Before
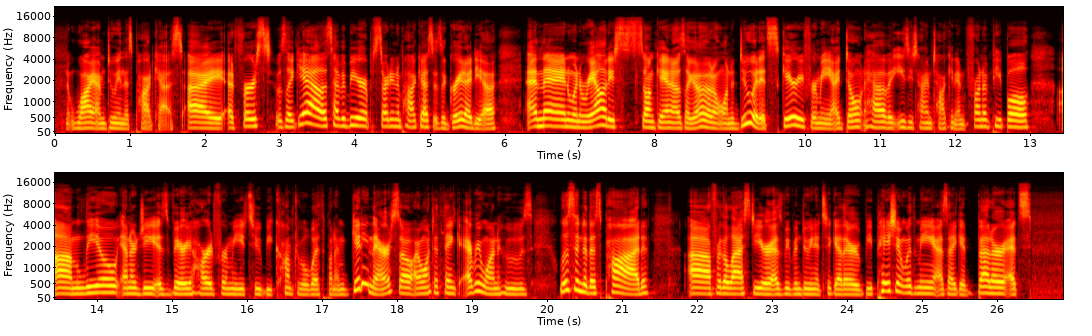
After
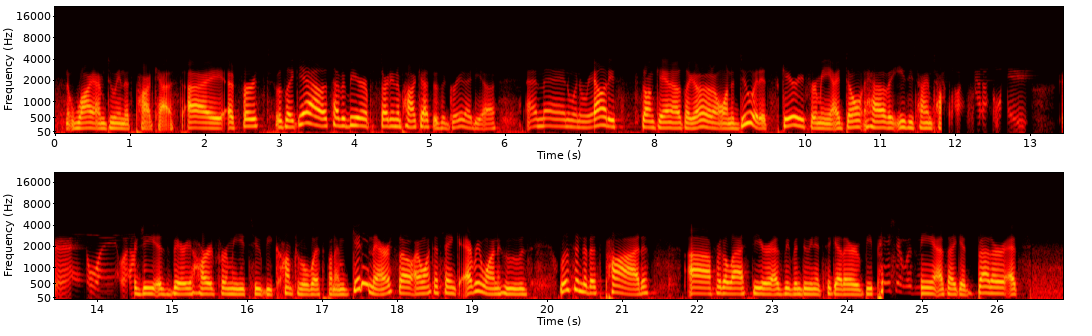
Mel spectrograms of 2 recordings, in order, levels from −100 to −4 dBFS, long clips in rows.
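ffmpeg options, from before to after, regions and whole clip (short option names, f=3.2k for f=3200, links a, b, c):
-filter_complex "[0:a]asettb=1/sr,asplit=3[a][b][c];[a]atrim=end=5.144[d];[b]atrim=start=5.14:end=7.19,asetpts=PTS-STARTPTS,afade=t=in:d=0.004:c=qsin,afade=t=out:st=2.046:d=0.004:c=qsin,equalizer=f=2.6k:w=0.32:g=-11,acompressor=threshold=-40dB:ratio=6:attack=3.2:release=140:knee=1:detection=peak[e];[c]atrim=start=7.186[f];[d][e]acrossfade=d=0.004:c1=hsin:c2=qsin[g];[g][f]acrossfade=d=0.004:c1=qsin:c2=hsin,asettb=1/sr,asplit=3[h][i][j];[h]atrim=end=11.814[k];[i]atrim=start=11.81:end=14.5,asetpts=PTS-STARTPTS,afade=t=in:d=0.004:c=qsin,afade=t=out:st=2.686:d=0.004:c=qsin,aderivative,bandreject=f=48.3:t=h:w=4,bandreject=f=96.6:t=h:w=4,bandreject=f=144.9:t=h:w=4,bandreject=f=193.2:t=h:w=4,bandreject=f=241.5:t=h:w=4,bandreject=f=289.8:t=h:w=4,bandreject=f=338.1:t=h:w=4,bandreject=f=386.4:t=h:w=4,bandreject=f=434.7:t=h:w=4,bandreject=f=483:t=h:w=4,bandreject=f=531.3:t=h:w=4,bandreject=f=579.6:t=h:w=4,bandreject=f=627.9:t=h:w=4,bandreject=f=676.2:t=h:w=4,bandreject=f=724.5:t=h:w=4,bandreject=f=772.8:t=h:w=4,bandreject=f=821.1:t=h:w=4,bandreject=f=869.4:t=h:w=4,bandreject=f=917.7:t=h:w=4,bandreject=f=966:t=h:w=4,bandreject=f=1.0143k:t=h:w=4,bandreject=f=1.0626k:t=h:w=4,bandreject=f=1.1109k:t=h:w=4,bandreject=f=1.1592k:t=h:w=4,bandreject=f=1.2075k:t=h:w=4,bandreject=f=1.2558k:t=h:w=4,bandreject=f=1.3041k:t=h:w=4,bandreject=f=1.3524k:t=h:w=4,bandreject=f=1.4007k:t=h:w=4,bandreject=f=1.449k:t=h:w=4,lowpass=f=2.8k:t=q:w=0.5098,lowpass=f=2.8k:t=q:w=0.6013,lowpass=f=2.8k:t=q:w=0.9,lowpass=f=2.8k:t=q:w=2.563,afreqshift=-3300[l];[j]atrim=start=14.496[m];[k][l]acrossfade=d=0.004:c1=hsin:c2=qsin[n];[n][m]acrossfade=d=0.004:c1=qsin:c2=hsin,asettb=1/sr,asplit=3[o][p][q];[o]atrim=end=22.204[r];[p]atrim=start=22.2:end=23.87,asetpts=PTS-STARTPTS,afade=t=in:d=0.004:c=qsin,afade=t=out:st=1.666:d=0.004:c=qsin,lowpass=2.7k,equalizer=f=1.5k:w=4.2:g=-7.5[s];[q]atrim=start=23.866[t];[r][s]acrossfade=d=0.004:c1=hsin:c2=qsin[u];[u][t]acrossfade=d=0.004:c1=qsin:c2=hsin,asettb=1/sr,asplit=3[v][w][x];[v]atrim=end=24.474[y];[w]atrim=start=24.47:end=24.99,asetpts=PTS-STARTPTS,afade=t=in:d=0.004:c=qsin,afade=t=out:st=0.516:d=0.004:c=qsin,aeval=exprs='if(lt(val(0),0),0.447*val(0),val(0))':c=same,aderivative,asplit=2[z][aa];[aa]adelay=17,volume=-8dB[ab];[z][ab]amix=inputs=2:normalize=0,atrim=end_sample=22932[ac];[x]atrim=start=24.986[ad];[y][ac]acrossfade=d=0.004:c1=hsin:c2=qsin[ae];[ae][ad]acrossfade=d=0.004:c1=qsin:c2=hsin,lowpass=f=1.1k:w=0.5412,lowpass=f=1.1k:w=1.3066,acompressor=threshold=-34dB:ratio=6"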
